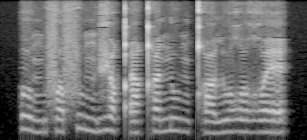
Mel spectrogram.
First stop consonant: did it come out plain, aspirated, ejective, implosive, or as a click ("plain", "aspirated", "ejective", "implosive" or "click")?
ejective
